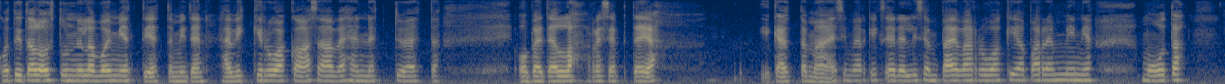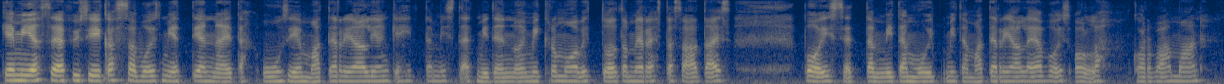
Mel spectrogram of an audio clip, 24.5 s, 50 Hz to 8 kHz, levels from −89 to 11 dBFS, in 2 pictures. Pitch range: 160-185 Hz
